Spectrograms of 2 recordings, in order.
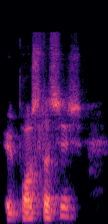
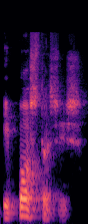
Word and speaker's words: hypostasis: spelling of it um now depending on how you uh pronounce it the classical way of the apostasis and the modern one would be apostasis because the all of the initial Ages which would have been recorded by the diacritics here are gone so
